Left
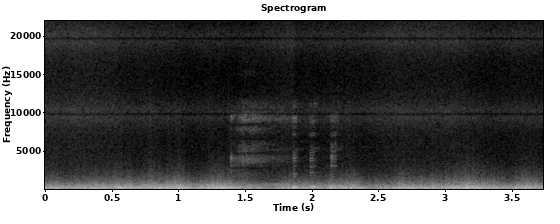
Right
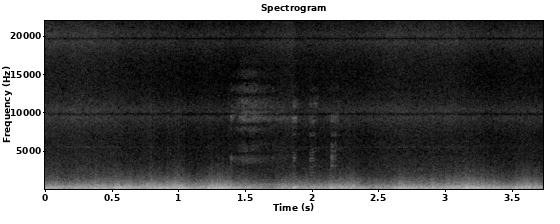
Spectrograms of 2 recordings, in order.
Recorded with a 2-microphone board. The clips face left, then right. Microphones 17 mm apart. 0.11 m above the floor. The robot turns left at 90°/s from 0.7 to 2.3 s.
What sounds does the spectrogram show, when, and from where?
1.4 s a giggle: 35° left (ahead or behind); by 2.3 s 5° left (ahead or behind)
